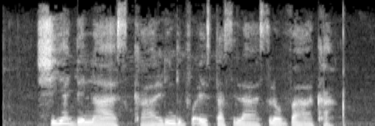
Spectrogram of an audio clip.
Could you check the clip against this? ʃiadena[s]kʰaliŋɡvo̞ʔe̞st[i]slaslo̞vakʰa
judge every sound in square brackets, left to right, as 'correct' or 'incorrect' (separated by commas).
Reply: correct, incorrect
